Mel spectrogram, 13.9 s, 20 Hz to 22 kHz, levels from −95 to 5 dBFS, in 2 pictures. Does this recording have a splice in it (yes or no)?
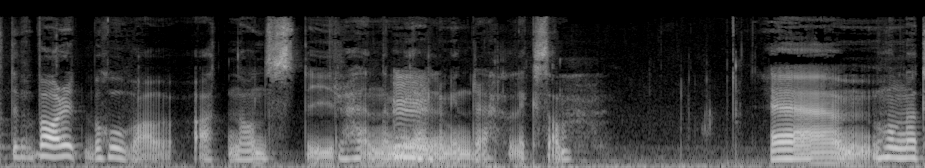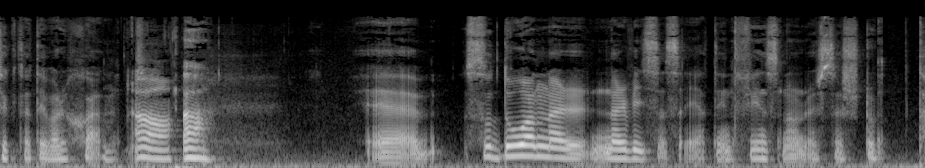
no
